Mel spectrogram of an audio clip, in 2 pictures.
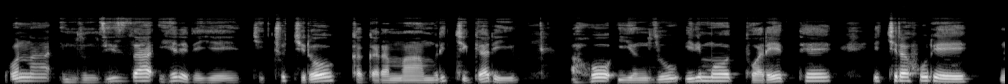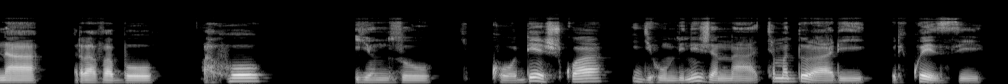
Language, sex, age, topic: Kinyarwanda, male, 25-35, finance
